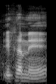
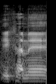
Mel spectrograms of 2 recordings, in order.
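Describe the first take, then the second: No difference in how they are said.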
